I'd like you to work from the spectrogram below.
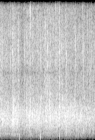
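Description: An audience applauds to welcome Colonel Lee Ellis onto the stage at a Burnt Hickory Independence Day celebration. The clapping is dense and steady, with a few sharper claps standing out.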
